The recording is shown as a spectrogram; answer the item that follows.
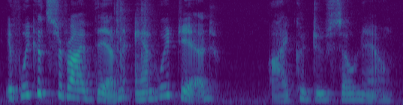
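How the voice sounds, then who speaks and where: An older woman reading a novel aloud in an expressive, deliberate storytelling manner, stressing words for drama. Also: on the low side, slight background noise. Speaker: reader, retired reading teacher. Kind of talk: expressive audiobook-style read-aloud of a novel.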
